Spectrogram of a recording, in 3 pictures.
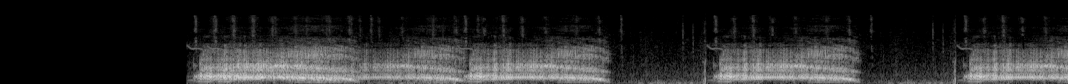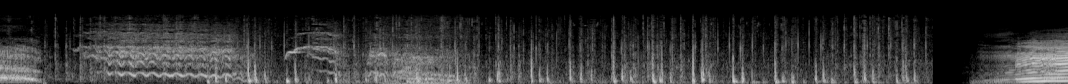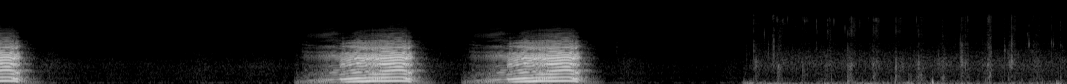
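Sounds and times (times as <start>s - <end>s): hooves clattering: 1.9s - 20.0s, 28.8s - 32.0s
horse neighing: 9.6s - 15.4s
cow mooing: 20.4s - 21.7s, 24.4s - 27.4s.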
